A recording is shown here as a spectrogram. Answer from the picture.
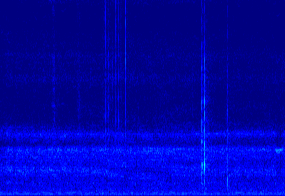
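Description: Faint steady hiss of room tone, with a light click about three seconds in as the board book's page is handled and turned.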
